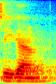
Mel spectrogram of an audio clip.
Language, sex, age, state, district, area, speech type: Bodo, male, 18-30, Assam, Chirang, rural, read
